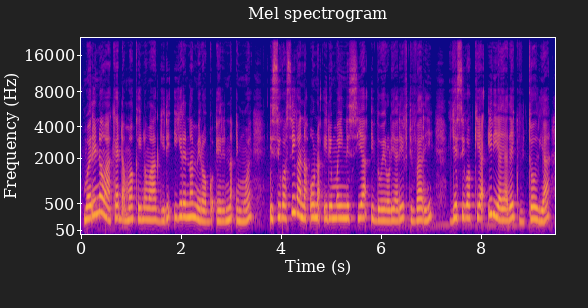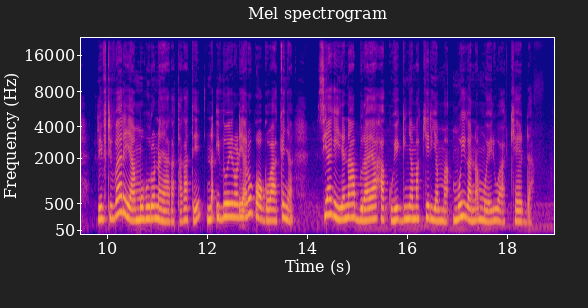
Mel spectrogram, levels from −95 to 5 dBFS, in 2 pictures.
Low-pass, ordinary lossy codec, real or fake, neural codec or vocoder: none; none; real; none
